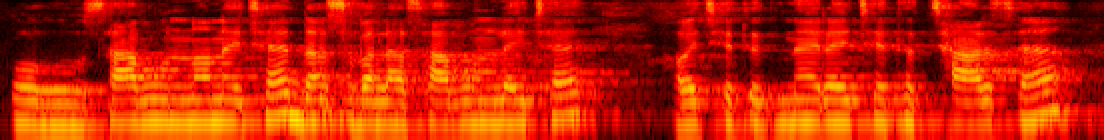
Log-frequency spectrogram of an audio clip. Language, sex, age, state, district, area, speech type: Maithili, female, 45-60, Bihar, Begusarai, rural, spontaneous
